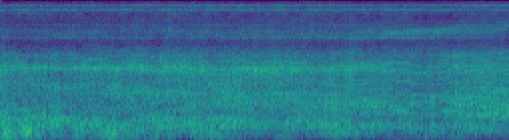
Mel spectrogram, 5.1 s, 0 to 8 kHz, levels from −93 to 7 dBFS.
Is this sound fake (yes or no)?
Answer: yes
